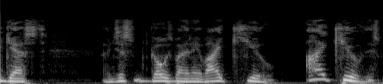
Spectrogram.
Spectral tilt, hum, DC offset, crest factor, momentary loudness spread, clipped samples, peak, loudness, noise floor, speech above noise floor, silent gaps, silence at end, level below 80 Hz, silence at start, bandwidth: -7 dB/octave; none; under 0.1%; 18 dB; 16 LU; under 0.1%; -6 dBFS; -24 LUFS; -58 dBFS; 35 dB; none; 0.05 s; -42 dBFS; 0 s; 8.6 kHz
